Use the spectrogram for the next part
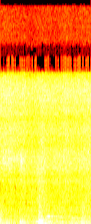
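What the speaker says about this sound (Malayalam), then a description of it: "എണ്ണ ചൂടാക്കി ചെറുതായിട്ട് സോട്ട് ചെയ്തെടുത്ത്" Oil heating and ingredients sautéing in a pan in a home kitchen, a steady broad hiss and sizzle that stays even throughout, with a faint voice underneath.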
